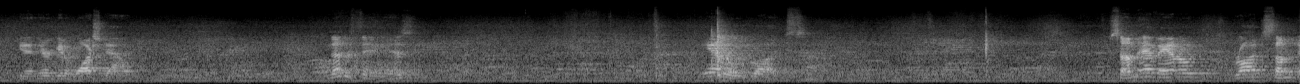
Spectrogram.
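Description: A middle-aged man speaks to a small audience in bursts, with pauses in between.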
